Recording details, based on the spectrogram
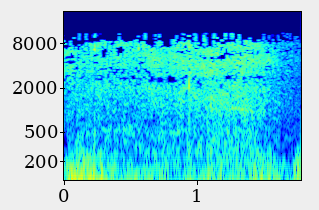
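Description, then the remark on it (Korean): Ocean waves rumble steadily under gusting wind at a beach on the Outer Banks, North Carolina, USA, in summer, a continuous low roar with wind buffeting the microphone, no distinct breaks between surges and no voices. “바람 소리와 섞여 있는 이 파도 소리.”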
